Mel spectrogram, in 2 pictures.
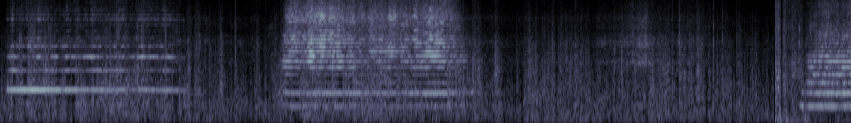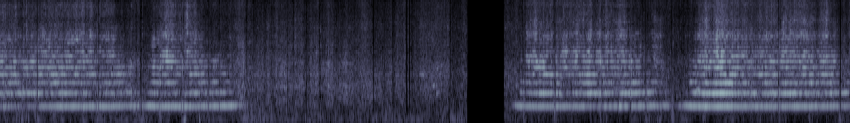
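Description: The Mayiladuthurai–Sengottai Express runs with a steady rumble of wheels, its horn sounding in several long, loud blasts over the clatter.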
